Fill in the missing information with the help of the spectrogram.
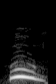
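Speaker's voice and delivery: high, loud "woo"; exultant whoop. Real, not acted. Preacher praising God mid-sermon, loud high whoop. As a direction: let out a sudden praise whoop.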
